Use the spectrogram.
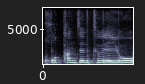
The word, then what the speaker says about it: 코탄젠트: 읽을 때는 코탄젠트예요 라고 읽어요.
